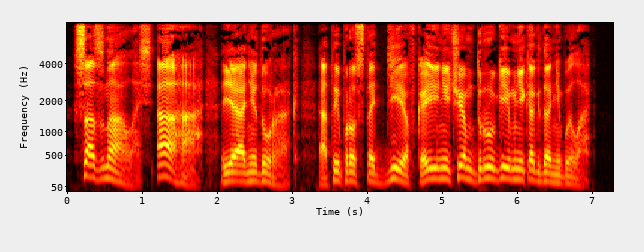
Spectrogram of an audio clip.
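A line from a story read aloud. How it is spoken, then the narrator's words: Shouting. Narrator (Russian): кричал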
